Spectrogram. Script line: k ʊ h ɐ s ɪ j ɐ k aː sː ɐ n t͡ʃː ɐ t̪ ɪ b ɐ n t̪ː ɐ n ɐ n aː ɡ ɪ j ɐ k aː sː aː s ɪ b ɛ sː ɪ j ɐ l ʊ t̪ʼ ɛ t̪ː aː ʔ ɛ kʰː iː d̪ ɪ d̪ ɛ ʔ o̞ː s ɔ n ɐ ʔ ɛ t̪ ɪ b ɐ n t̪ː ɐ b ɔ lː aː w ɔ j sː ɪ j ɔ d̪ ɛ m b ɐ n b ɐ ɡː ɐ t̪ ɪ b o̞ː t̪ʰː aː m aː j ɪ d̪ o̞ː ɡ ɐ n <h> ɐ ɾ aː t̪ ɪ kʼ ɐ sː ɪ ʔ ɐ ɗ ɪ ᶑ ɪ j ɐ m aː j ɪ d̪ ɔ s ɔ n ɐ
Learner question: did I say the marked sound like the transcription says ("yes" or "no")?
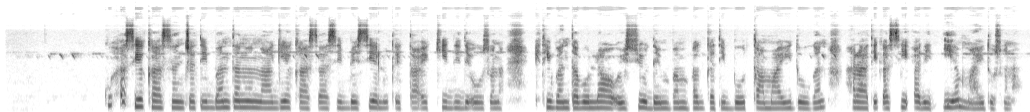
yes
